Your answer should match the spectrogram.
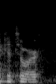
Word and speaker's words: Akator: Did I say that wrong? – Yeah. Akator.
